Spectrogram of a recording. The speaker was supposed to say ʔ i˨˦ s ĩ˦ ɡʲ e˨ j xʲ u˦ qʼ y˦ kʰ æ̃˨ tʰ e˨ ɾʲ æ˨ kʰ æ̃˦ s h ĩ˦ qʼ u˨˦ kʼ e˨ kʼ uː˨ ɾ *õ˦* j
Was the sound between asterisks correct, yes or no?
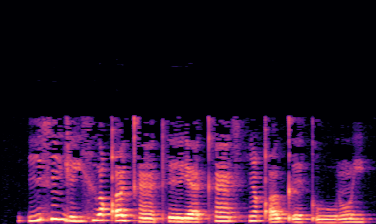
yes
